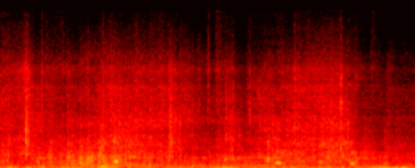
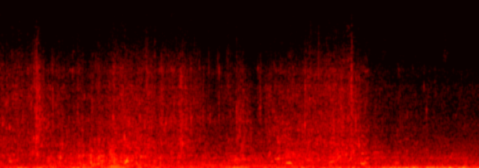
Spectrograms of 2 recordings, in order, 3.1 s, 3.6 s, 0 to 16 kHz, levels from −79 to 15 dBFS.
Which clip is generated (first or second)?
first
